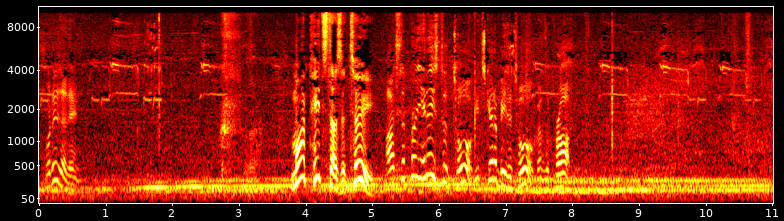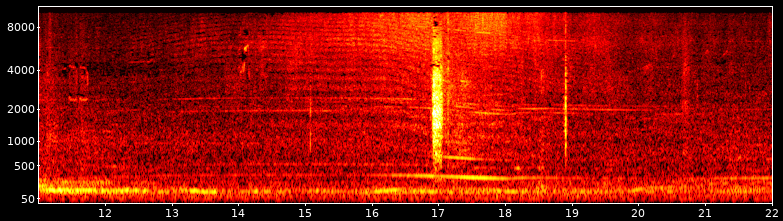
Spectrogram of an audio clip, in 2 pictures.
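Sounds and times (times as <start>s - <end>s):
model plane motor drone: 11.8s - 22.0s.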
